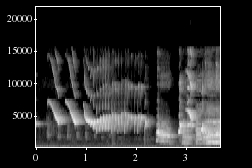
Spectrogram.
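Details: Lively white-rumped shama song: quick high down-slurred notes lead into a fast buzzy trill, then loud, rich, jumbled warbling.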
